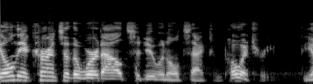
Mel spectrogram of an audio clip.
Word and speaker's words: Aldsidu: Aldsidu is how you say this in Old Saxon.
